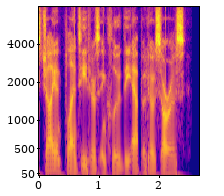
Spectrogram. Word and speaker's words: Apatosaurus: plant eaters include the Apatosaurus pronounced up at esa WR us used to be called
